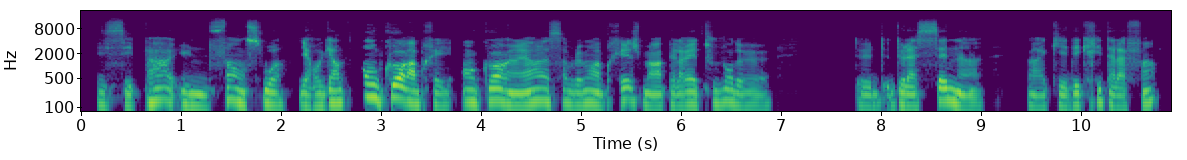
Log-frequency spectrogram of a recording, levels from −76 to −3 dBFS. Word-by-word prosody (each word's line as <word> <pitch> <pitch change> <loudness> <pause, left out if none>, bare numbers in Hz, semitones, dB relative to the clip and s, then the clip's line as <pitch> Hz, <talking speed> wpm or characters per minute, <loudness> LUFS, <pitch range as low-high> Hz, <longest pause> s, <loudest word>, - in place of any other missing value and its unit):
mais 115 - -5
c'est 110 0 -5
pas 140 +5 -1
une 110 -4 -2
fin 150 - 0
en 130 -5 +1
soi. 115 -2 +2
Il 110 -1 +2
regarde 125 +5 0 0.2
encore 165 -4 +5
après, 115 -2 0
encore 135 +1 +2
et - - +3
inlassablement, 125 0 0
après 130 +7 -1
je 135 -4 -3
me 105 - 0
rappellerai 110 +2 +1
toujours 130 +1 -3
de 110 -1 -5 0.8
de 105 0 -4
de 110 +2 -4
la 105 -1 +2
scène, 130 -4 +1 0.4
enfin, 95 -3 -5
qui 105 - -5
est 100 - -3
décrite 110 +5 -2
à 105 - +1
la 95 -1 +1
fin, 130 - -4
115 Hz, 170 wpm, -25 LUFS, 110-130 Hz, 0.8 s, encore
